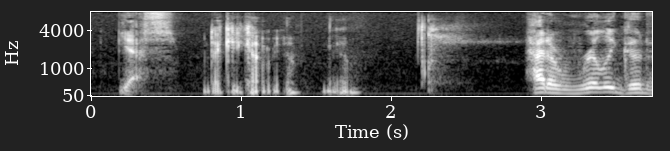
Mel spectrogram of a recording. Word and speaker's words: Hideki Kamiya: How do you pronounce his name? Hideki Kamiya? Yes. Hideki Kamiya, yeah.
